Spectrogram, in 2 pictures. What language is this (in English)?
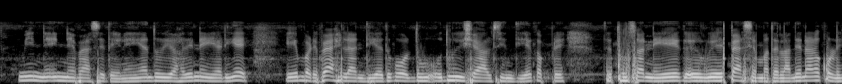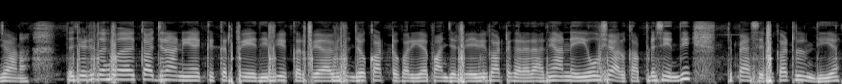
Dogri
